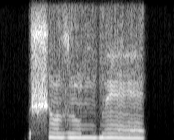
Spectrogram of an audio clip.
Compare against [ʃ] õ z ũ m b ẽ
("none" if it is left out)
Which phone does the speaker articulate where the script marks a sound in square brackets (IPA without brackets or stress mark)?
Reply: ʃ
